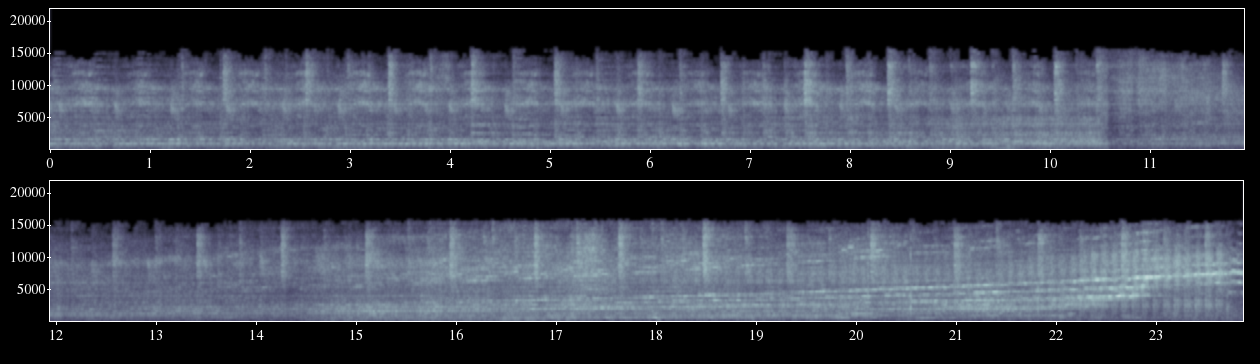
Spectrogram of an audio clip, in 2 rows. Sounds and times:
Music: 0.0s - 23.8s.

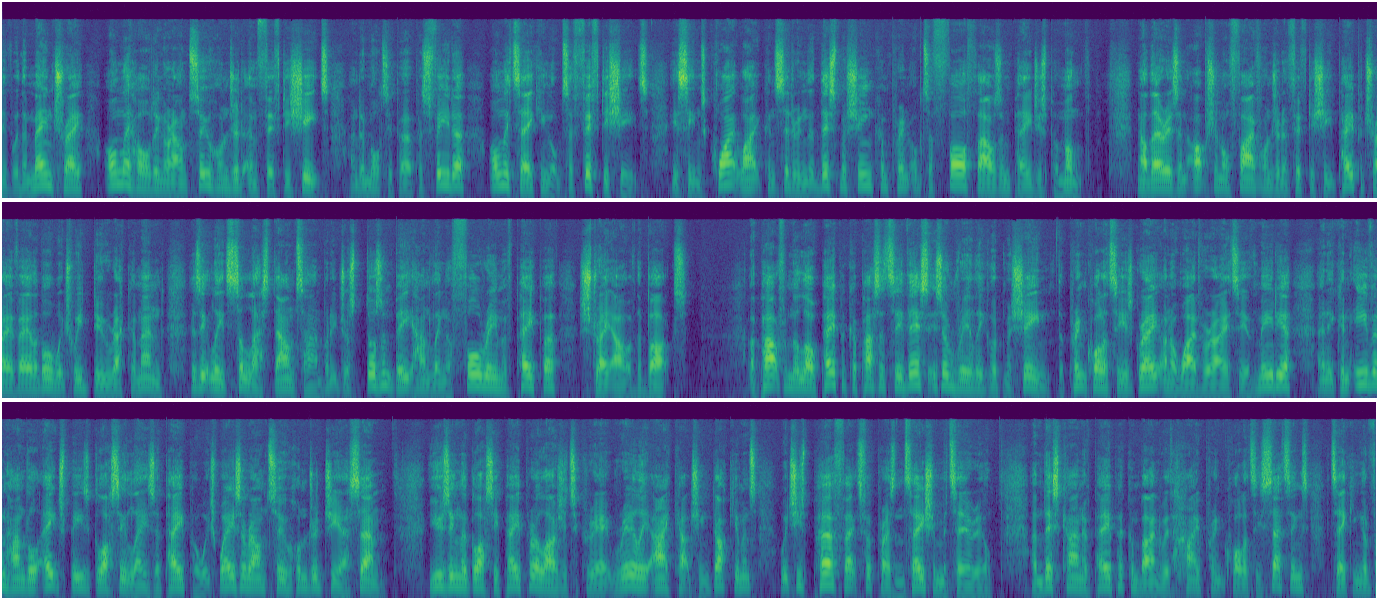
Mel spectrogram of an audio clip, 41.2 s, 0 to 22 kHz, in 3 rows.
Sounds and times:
Speech: 0.0s - 20.6s, 21.2s - 41.2s.

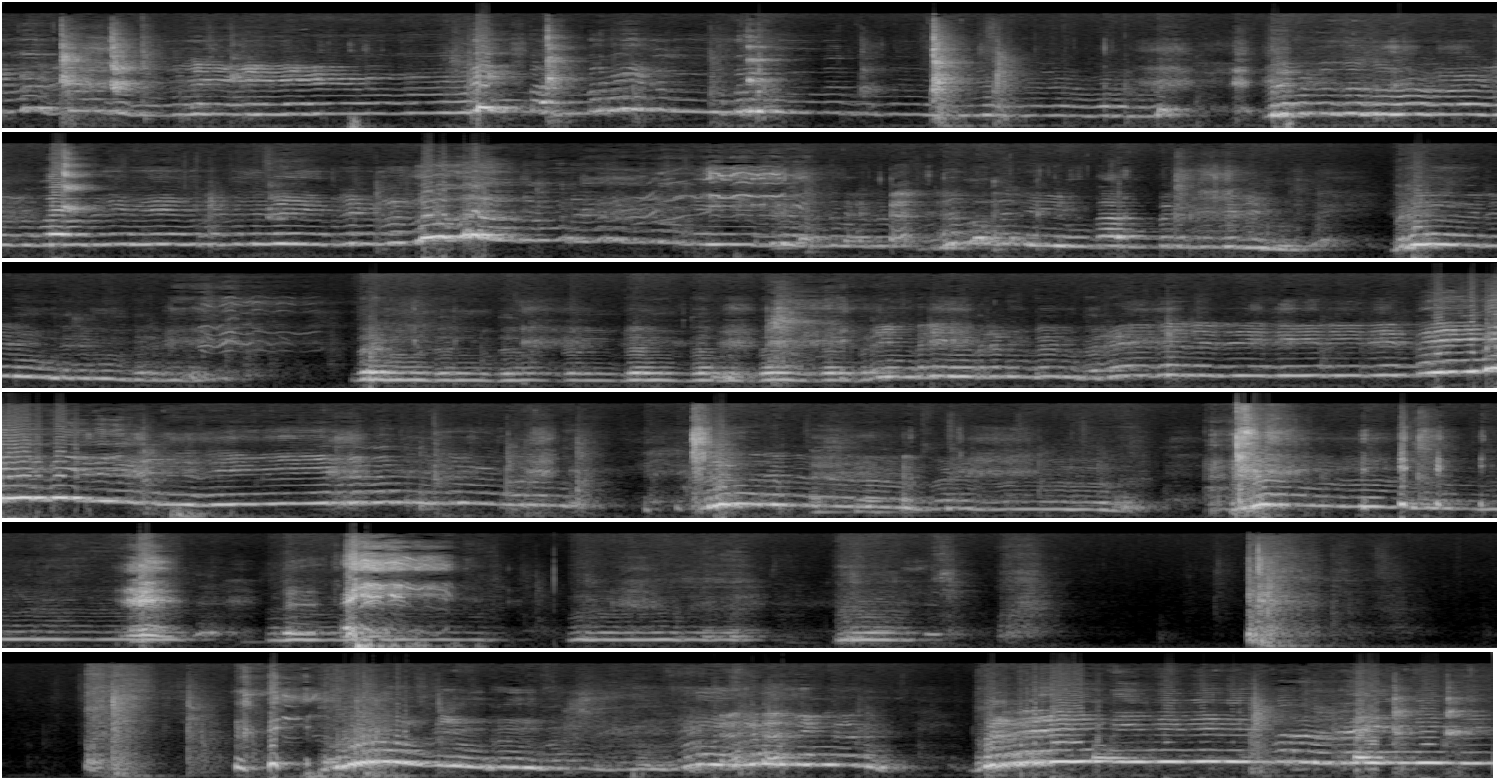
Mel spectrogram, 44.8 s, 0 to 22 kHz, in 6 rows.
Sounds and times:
Speech: 0.0s - 16.0s, 16.7s - 34.7s, 39.0s - 44.8s.

